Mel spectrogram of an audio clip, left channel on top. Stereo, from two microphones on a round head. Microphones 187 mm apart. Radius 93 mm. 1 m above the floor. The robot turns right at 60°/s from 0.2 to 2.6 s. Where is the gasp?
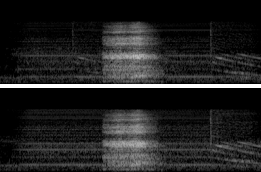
175° right, 3 m; by 1.6 s 140° right, 3 m.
